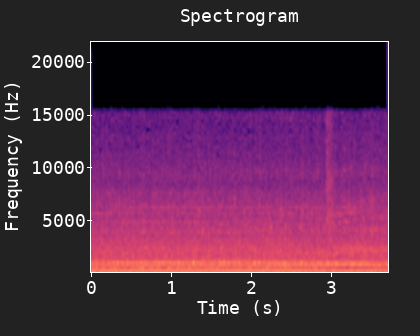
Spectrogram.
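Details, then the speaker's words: 1994 Corvette ZR1, 405 hp V8, 6-speed; smooth even idle with AC on, faint steady hum of the AC compressor audibly cycling; sounds healthy. Normal idle with AC compressor running. "So you can actually hear it cycling. Go ahead and rev it up a little bit. You know, it sounds really, really good."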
